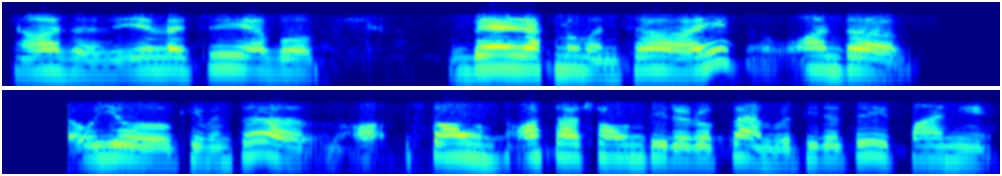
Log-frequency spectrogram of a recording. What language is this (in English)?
Nepali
